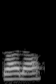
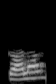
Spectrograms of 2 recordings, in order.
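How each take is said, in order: First: काला said louder with a long held first vowel; the right way: stretch the vowel in काला; correct reading. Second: काला said quickly as a flat short word; the wrong way: काला clipped and plain; wrong reading. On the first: Teacher giving students the correct reading, louder. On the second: Teacher showing students the wrong reading of the word. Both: Shown as a demonstration. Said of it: "काला नहीं पढ़ेंगे".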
